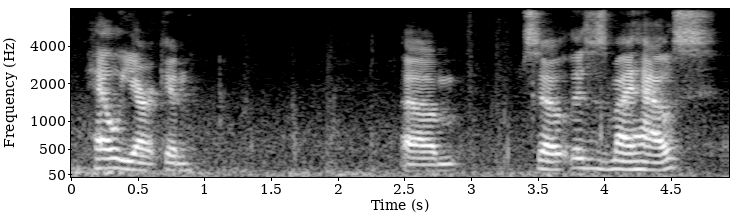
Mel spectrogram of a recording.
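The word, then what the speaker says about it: Heljarchen: I know that the J is pronounced like a Y, but I don't know if that would be like Heliarkin or if it'd just be a silent J there. I just call it Helyarkin.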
